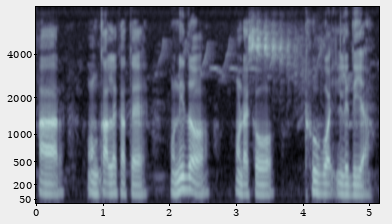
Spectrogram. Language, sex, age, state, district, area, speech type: Santali, male, 60+, West Bengal, Malda, rural, spontaneous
